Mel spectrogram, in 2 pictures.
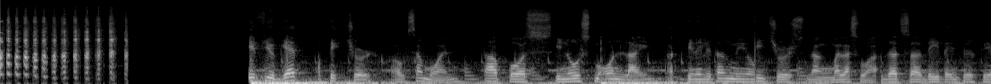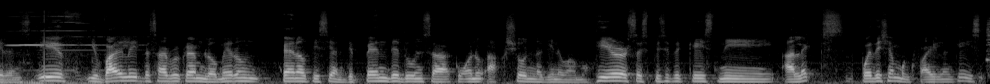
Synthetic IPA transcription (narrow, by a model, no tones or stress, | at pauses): ʔɪfjʊɡɛt̪̚ɐpɪk̚t͡ʃʊɹʔɔ̰vsɐmwãnt̪aːpospɪnosmo̰ʔonlajnʔɐt̪̚pɪnɐlɪt̪anmojʊfit͡ʃʊɹsnɐŋmɐlaswa̰ʔd̪at̪sɐd̪ejt̪ɐʔɪ̃nt̪ɛɹfiɹɐnsɪfjʊvajʊlejt̪̚d̪ɐsajbɛɹkɹamlomɛɾoŋ | pɛnɐlt̪isjand̪ɛpɛnd̪ɛd̪ʊʔʊnsɐkʊŋɐnoŋʔɐk̚ʃonːɐɡɪnɐwaːmohiɹsɐspɛsifɪkːejsnɪʔalɛk̚spwɛd̪ɛʃamɐɡ̚fajlɐŋkejs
